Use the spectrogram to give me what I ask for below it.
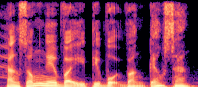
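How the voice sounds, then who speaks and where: A man narrating a ghost story in a dramatic, expressive way. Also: low voice, fast, breathy edge, soft background music.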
